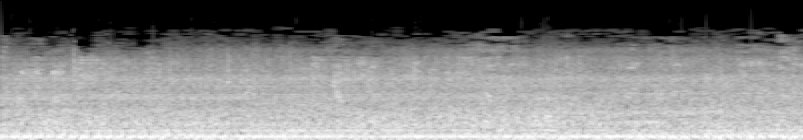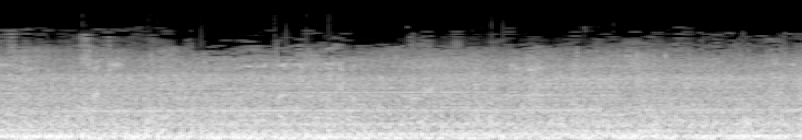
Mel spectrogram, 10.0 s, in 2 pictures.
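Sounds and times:
vehicle running noise travelling between Nagoya and Toyama: 0.0 - 10.0.

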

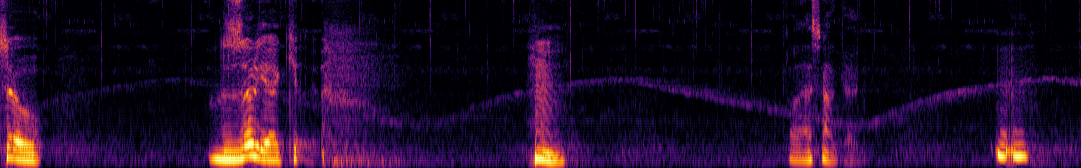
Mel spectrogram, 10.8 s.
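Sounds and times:
speech: 0.0 - 0.5, 2.1 - 3.4, 5.3 - 5.7, 7.9 - 8.6, 10.0 - 10.4
emergency siren wailing: 0.0 - 10.8.

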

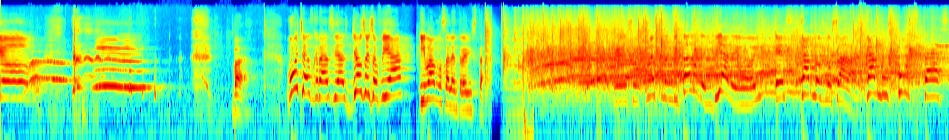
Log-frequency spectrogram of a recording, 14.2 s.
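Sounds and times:
laughter: 0.8 - 2.5
speech: 3.5 - 7.4
audience applause: 7.5 - 14.2.

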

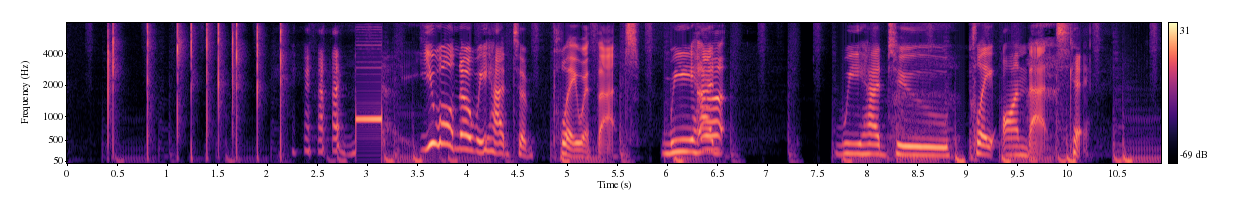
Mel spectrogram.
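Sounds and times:
weird dull hand clap: 0.3 - 2.3
speech: 3.6 - 6.7, 7.7 - 10.3.

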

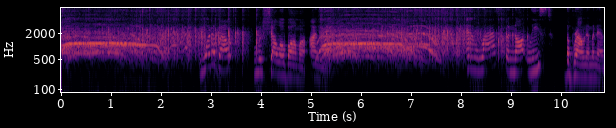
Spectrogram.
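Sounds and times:
audience cheering: 0.0 - 3.0, 5.1 - 8.5
audience applause: 0.0 - 3.8, 5.2 - 9.1
speech: 3.9 - 5.8, 8.2 - 10.8.

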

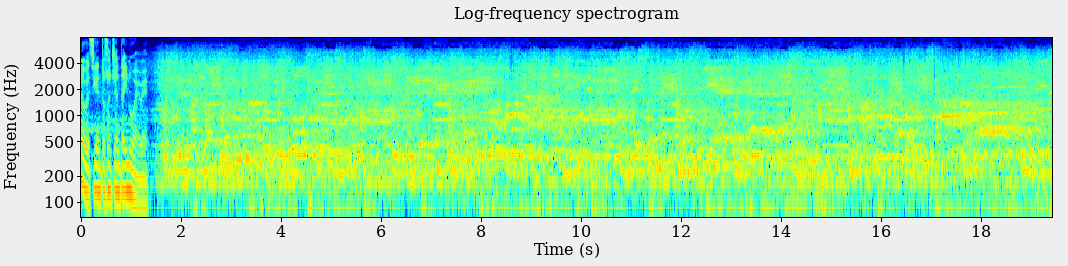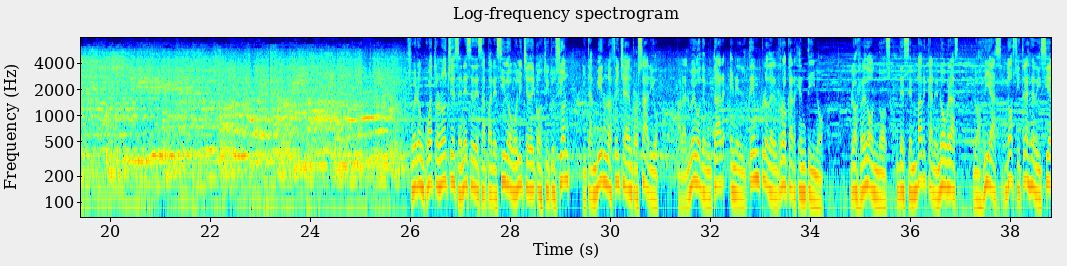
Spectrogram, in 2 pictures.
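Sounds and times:
speech: 0.0 - 2.8, 26.0 - 38.8
low-quality live rock concert recording: 1.4 - 26.6, 34.3 - 38.8.

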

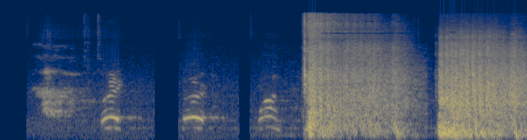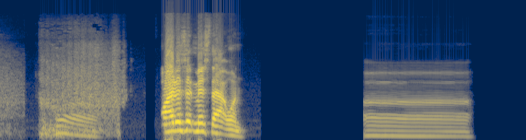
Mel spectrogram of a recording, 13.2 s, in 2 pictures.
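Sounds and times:
speech: 8.6 - 9.7
vocal exclamations: 11.2 - 12.5.

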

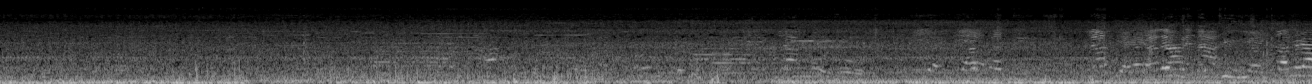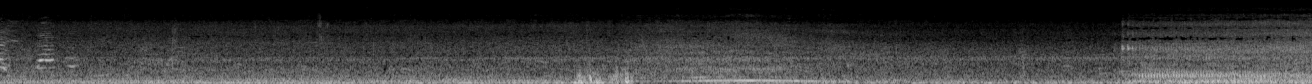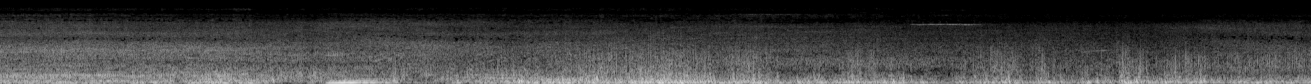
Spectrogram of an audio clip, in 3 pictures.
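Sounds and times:
traffic rumble on a street in Tel Aviv, Israel: 0.0 - 39.3
wind buffeting the microphone: 18.7 - 19.6, 26.0 - 39.3.

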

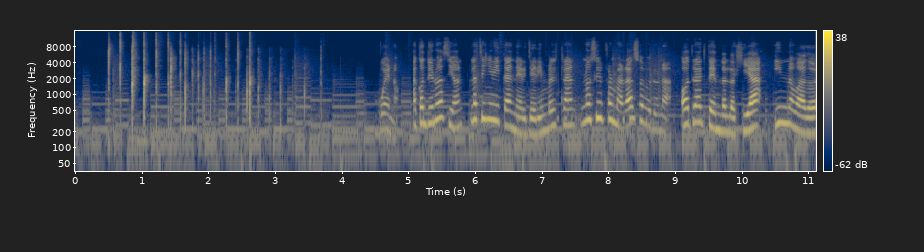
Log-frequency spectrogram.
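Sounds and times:
audience applause: 0.5 - 3.8
speech: 4.6 - 11.1.

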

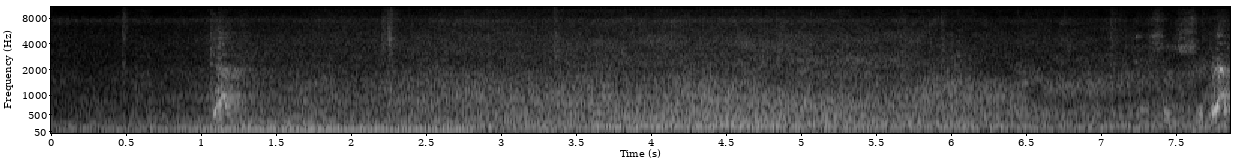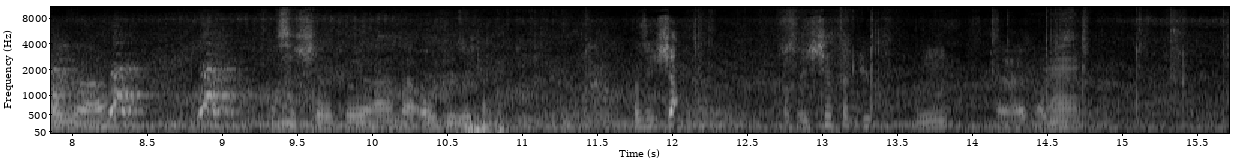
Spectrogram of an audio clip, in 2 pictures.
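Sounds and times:
road traffic rumble: 0.0 - 15.6
dog barking: 1.0 - 1.4, 7.7 - 9.2
speech: 7.6 - 11.0, 11.7 - 14.9.

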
